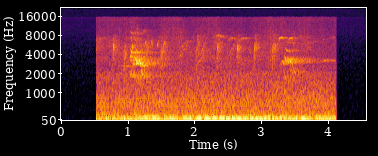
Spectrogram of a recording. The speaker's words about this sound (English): In the 1980s, two species, red and yellow-shafted flickers, were found to be genetically very similar and were merged taxonomically into one species, the northern flicker.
